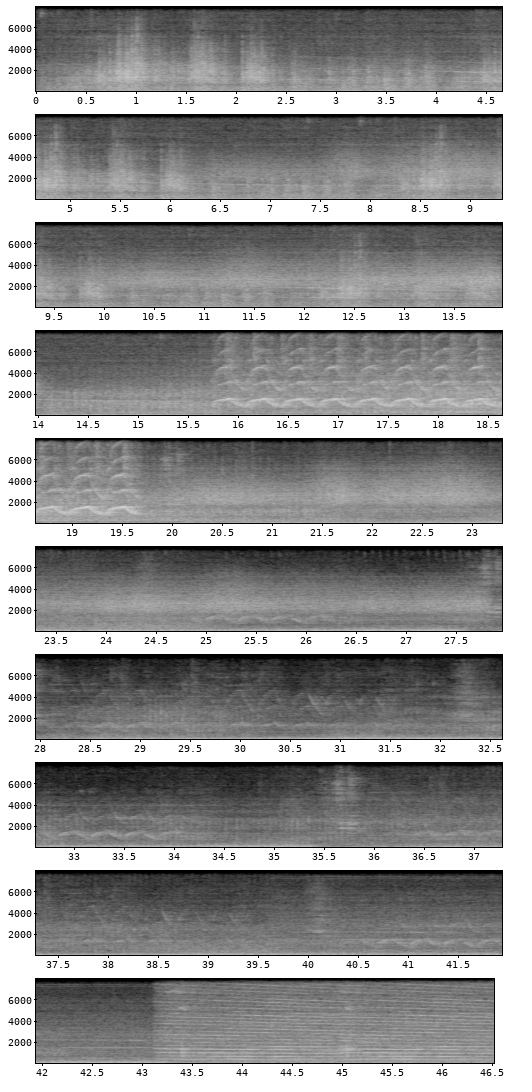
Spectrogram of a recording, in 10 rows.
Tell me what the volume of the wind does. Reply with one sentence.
The volume of the wind goes down.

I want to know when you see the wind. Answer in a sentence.
The wind can be heard from 0.0 to 25.3 s.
